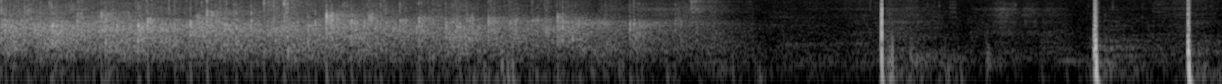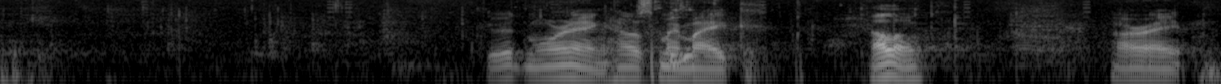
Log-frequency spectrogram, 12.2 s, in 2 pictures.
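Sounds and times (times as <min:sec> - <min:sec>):
audience applause at a morning church gathering: 0:00.0 - 0:03.5
sharp knocks: 0:05.5 - 0:06.2
speech: 0:08.6 - 0:10.8, 0:11.7 - 0:12.2.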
